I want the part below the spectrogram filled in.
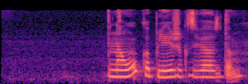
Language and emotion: Russian, neutral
